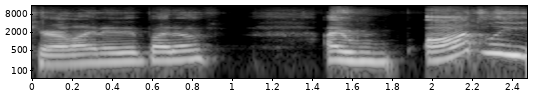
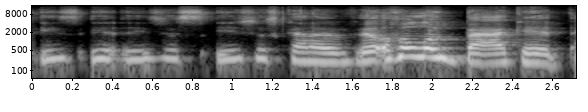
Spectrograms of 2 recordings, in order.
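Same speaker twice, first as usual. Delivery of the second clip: ordinary talk, nothing marked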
